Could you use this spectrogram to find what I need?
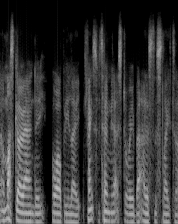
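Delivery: ordinary delivery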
